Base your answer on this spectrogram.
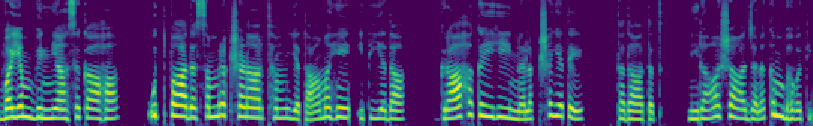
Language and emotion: Sanskrit, sad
